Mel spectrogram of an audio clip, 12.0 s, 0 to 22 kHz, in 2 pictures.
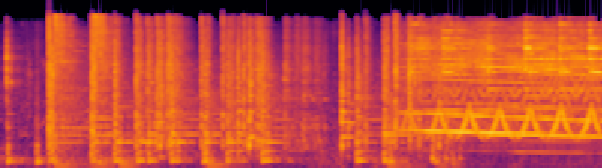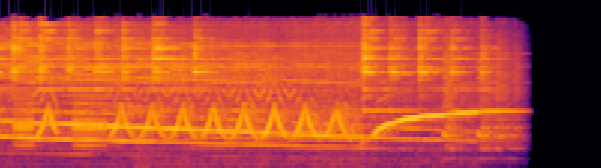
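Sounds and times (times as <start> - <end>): fast yelping siren: 3.9 - 11.3
wailing siren: 3.9 - 11.3.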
